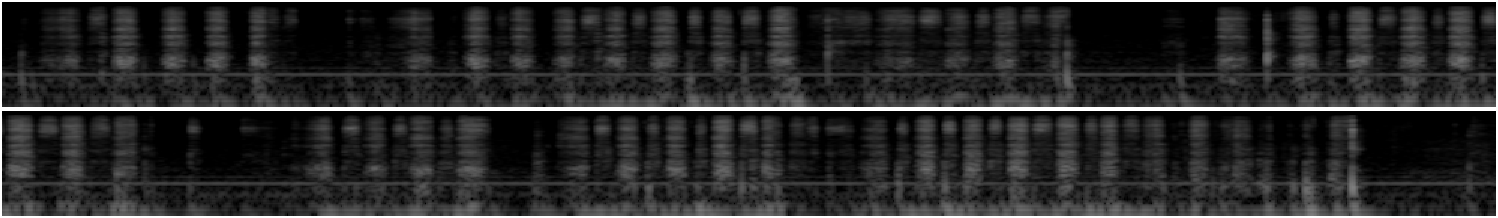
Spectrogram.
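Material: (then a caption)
Wood. A gloved hand holds a small, solid, pale wooden block with grooves on a table while the other gloved hand scrapes and carves it with a knife. Quick, bright, dry scraping strokes come in rapid bursts, separated by short pauses, over a faint steady low hum.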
